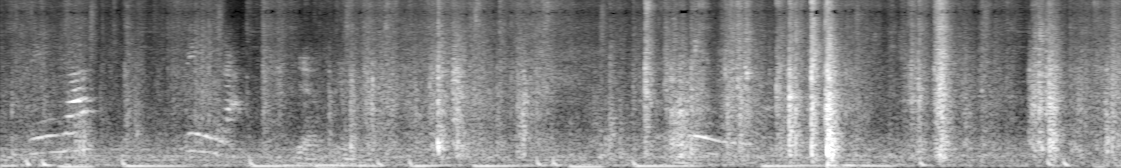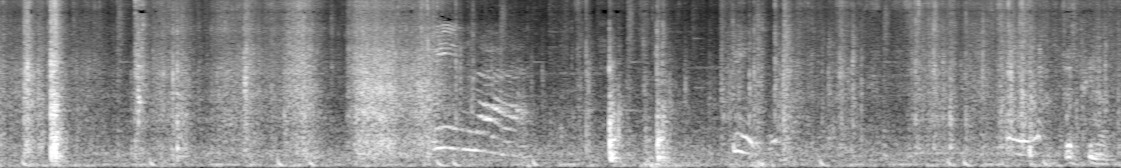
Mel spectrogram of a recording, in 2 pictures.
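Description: Plastic wrapping crinkles and rustles as it is pulled apart.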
